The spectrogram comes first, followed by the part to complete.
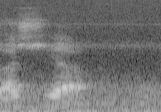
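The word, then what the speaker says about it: أشياء: Ba'dul ashya'.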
